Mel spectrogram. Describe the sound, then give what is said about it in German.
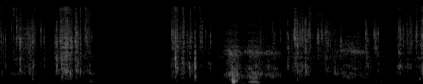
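Crinkling of a Walzgut chocolate wrapper or packaging, brought for tasting: bursts of bright, crackly rustling with a short quiet gap in the middle, then more irregular crinkles and crackles. No one speaks. “Entschuldigung fürs Knistern.”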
